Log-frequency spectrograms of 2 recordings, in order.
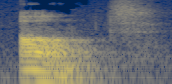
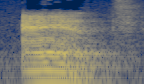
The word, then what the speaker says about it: aunt: In British English, aunt. Aunt. So it's that sound, aunt. In American English, aunt. Ant.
